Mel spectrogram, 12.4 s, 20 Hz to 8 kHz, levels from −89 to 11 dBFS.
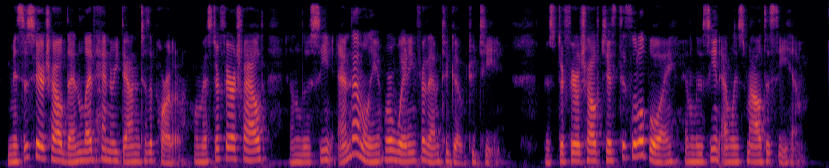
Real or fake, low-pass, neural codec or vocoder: fake; 7.2 kHz; codec, 16 kHz, 4 kbps, X-Codec, WavLM features, trained on Multilingual LibriSpeech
